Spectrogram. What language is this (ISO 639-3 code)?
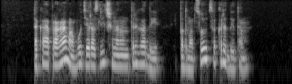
bel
